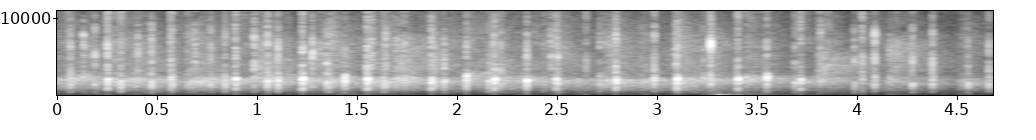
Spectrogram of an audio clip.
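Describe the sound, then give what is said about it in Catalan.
Applause from a group of people: many quick, overlapping hand claps form a lively, steady patter that continues from start to end. “Un aplaudiment per elles, perquè sense elles no hi ha caspa.”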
